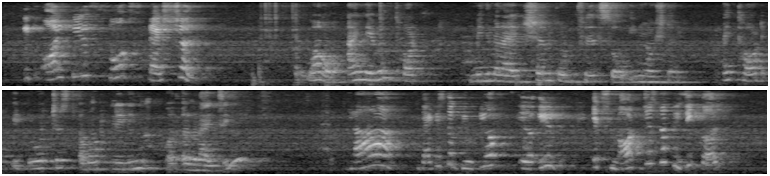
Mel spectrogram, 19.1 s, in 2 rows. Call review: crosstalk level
none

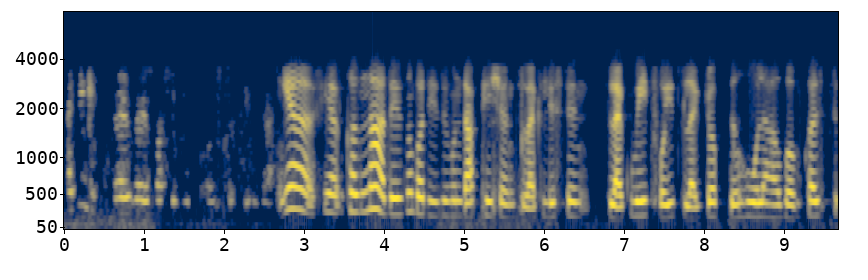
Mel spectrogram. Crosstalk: none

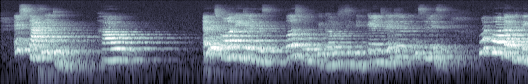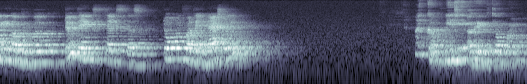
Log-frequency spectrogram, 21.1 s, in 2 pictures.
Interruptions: none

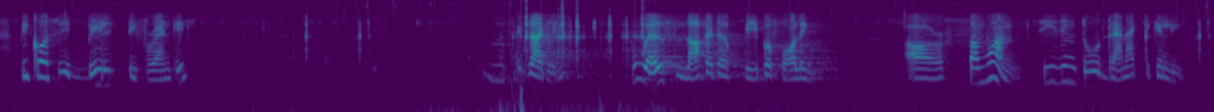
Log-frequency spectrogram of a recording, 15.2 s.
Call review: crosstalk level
none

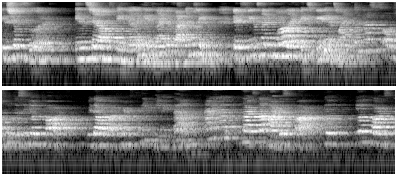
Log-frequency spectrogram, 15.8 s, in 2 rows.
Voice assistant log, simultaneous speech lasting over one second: present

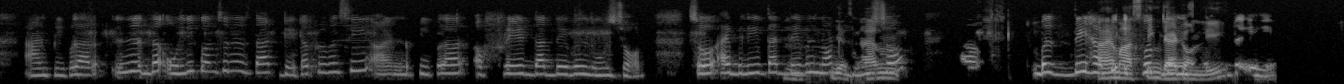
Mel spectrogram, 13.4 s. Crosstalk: present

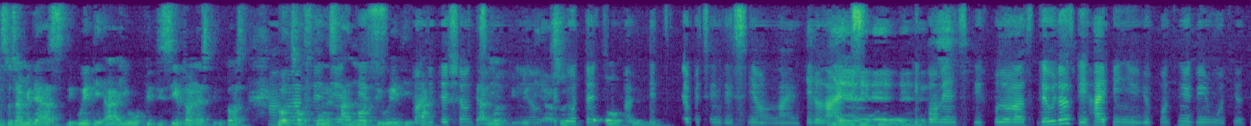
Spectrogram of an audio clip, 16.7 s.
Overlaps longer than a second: present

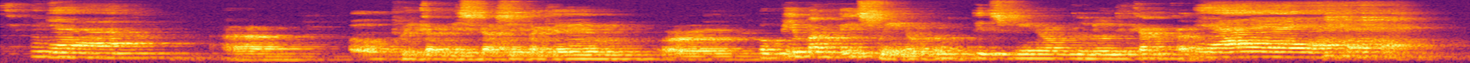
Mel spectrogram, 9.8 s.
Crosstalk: none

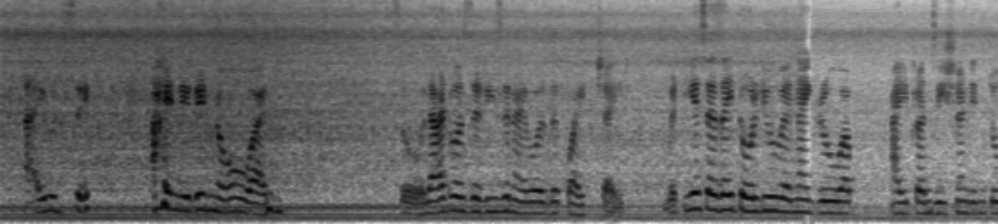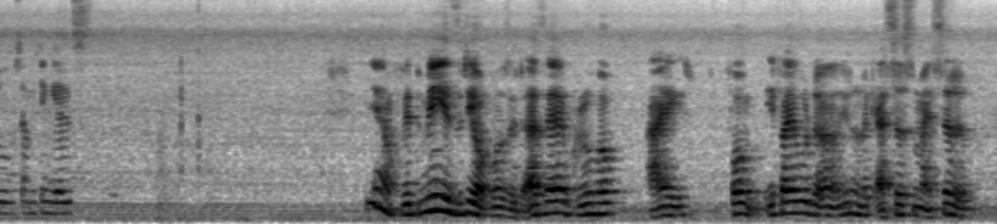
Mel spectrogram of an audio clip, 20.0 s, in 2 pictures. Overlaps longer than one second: none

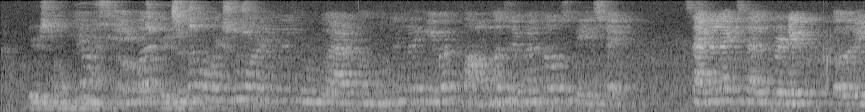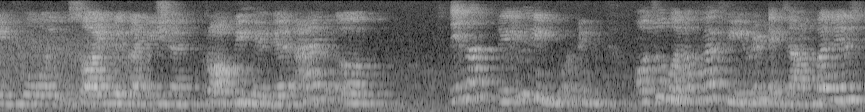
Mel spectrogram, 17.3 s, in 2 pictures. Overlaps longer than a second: present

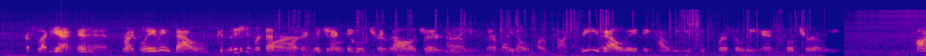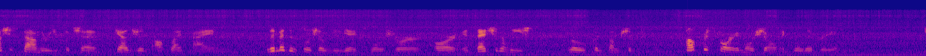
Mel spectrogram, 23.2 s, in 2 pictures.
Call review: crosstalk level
present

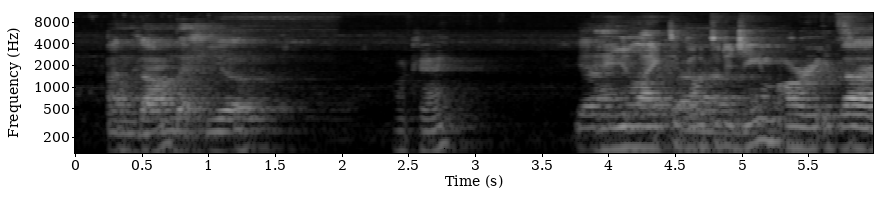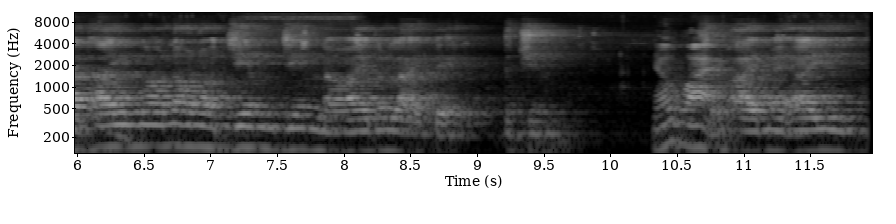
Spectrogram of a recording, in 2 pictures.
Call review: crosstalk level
present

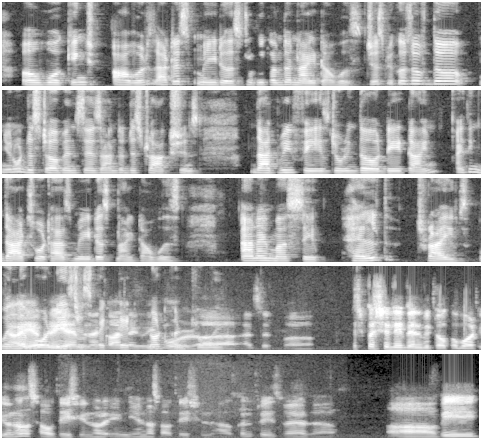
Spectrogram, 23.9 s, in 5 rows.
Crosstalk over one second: present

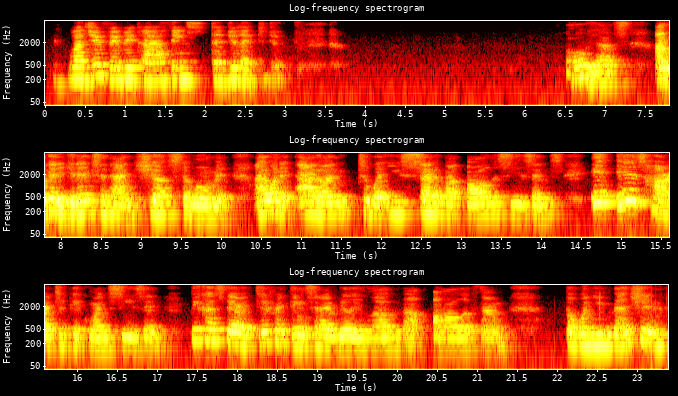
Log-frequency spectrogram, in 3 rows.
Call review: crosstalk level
none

